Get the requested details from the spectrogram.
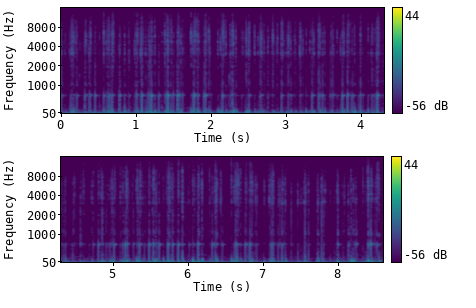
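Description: Two identical empty, hollow beige paper cups are held near the microphone's ears and tapped quickly with fingertips and nails. The result is a dense, continuous patter of soft low thumps mixed with bright, crisp clicks over a faint steady hollow tone.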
